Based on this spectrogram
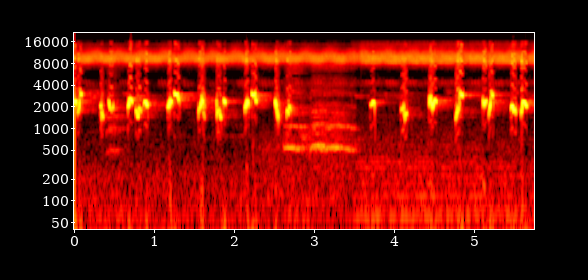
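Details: Morning calls of a sooty-headed bulbul summoning companions. Quick clipped chirps and slurred whistles come in an uneven stream, broken briefly midway by a faint low hum, over a constant high-pitched hiss.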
